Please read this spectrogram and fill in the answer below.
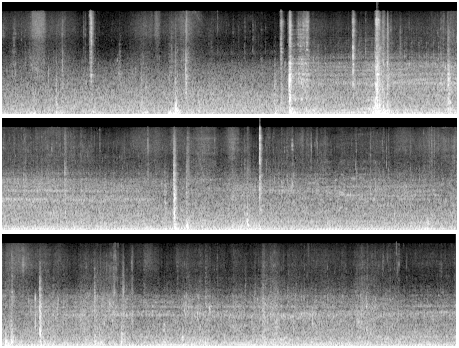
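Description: A few sharp knocks and clicks, then about seven seconds in a small boat's outboard motor picks up and runs steadily in reverse, backing the boat up to pull a snagged lure free.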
